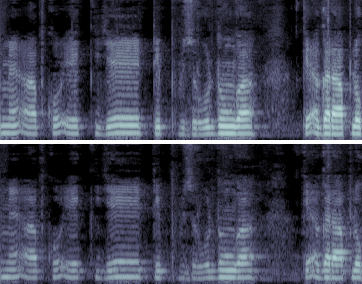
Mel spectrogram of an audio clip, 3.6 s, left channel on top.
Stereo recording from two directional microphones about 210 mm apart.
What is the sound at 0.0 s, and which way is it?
Speech, 40° left (ahead or behind).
